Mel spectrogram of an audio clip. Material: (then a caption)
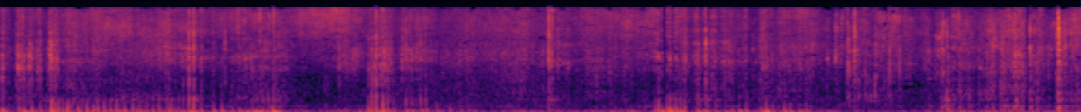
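Reed. Fingernails scratch across the woven surface of a small, empty woven reed basket. The result is a dry, crackling, papery rasp with a low, muffled body and short bursts of sharp, bright crinkles that die away almost instantly.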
